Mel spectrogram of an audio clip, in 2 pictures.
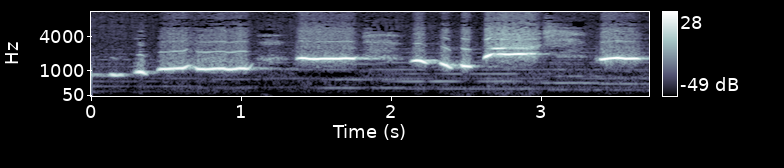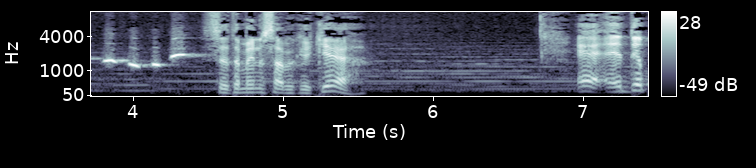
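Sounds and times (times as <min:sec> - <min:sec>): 
person whistling a wavering, poorly pitched tune: 0:00.0 - 0:04.5
speech: 0:04.6 - 0:05.6, 0:07.0 - 0:07.4.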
